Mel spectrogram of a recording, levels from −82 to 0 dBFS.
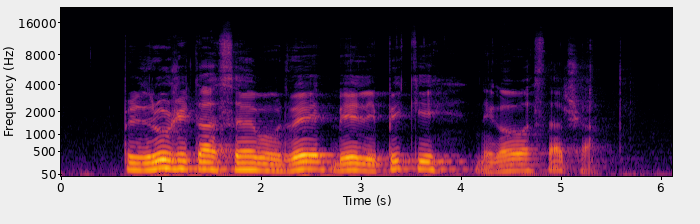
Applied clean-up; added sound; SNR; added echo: none; none; none; none.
